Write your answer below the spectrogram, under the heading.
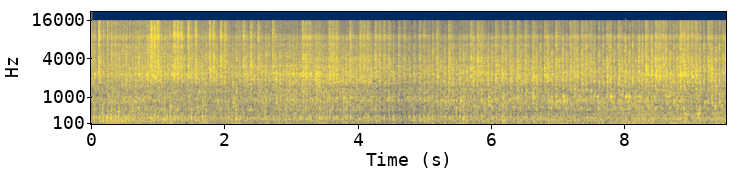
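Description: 1954 Ferguson TO-30 tractor's Continental four-cylinder gasoline engine idling steadily just after a start, its carburetor freshly set back to factory mixture-screw settings.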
